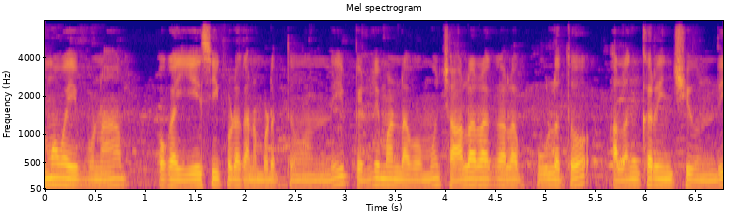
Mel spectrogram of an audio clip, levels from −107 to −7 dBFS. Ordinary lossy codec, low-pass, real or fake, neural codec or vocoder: none; 7.2 kHz; real; none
